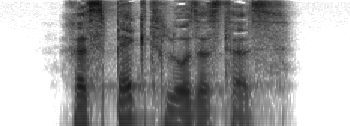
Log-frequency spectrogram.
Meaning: strong/mixed nominative/accusative neuter singular superlative degree of respektlos
- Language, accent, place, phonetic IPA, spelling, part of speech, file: German, Germany, Berlin, [ʁeˈspɛktloːzəstəs], respektlosestes, adjective, De-respektlosestes.ogg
